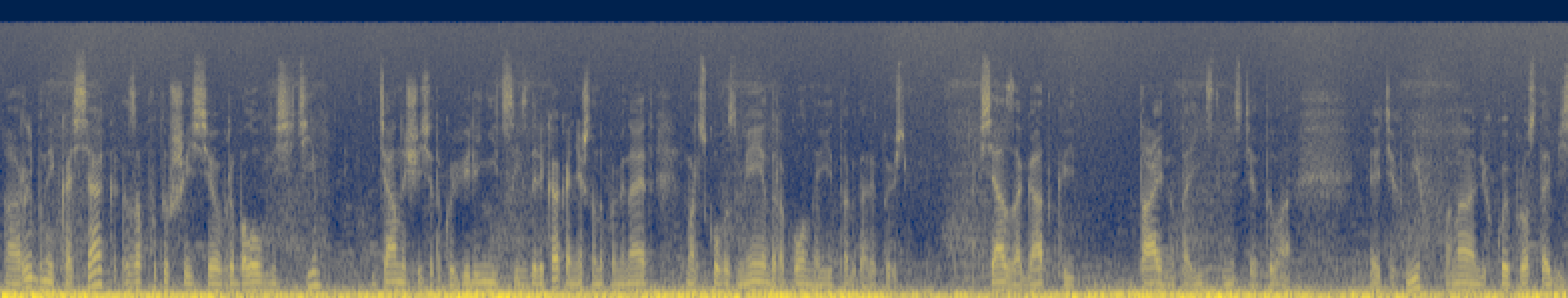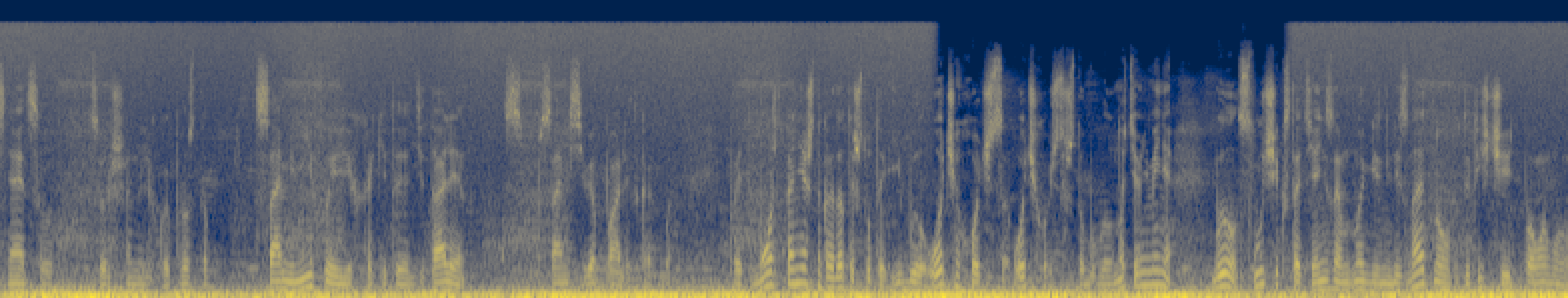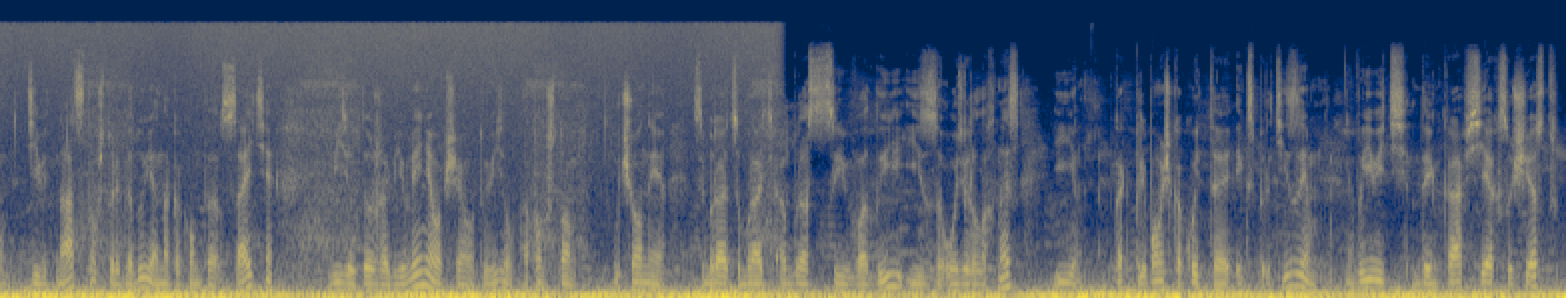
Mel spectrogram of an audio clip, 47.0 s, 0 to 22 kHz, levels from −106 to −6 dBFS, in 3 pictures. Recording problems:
hiss; noticeable; until 25 s and from 29 to 39 s; 15 dB below the speech
low rumble; noticeable; throughout; 15 dB below the speech
chatter from many people; faint; throughout; 20 dB below the speech

